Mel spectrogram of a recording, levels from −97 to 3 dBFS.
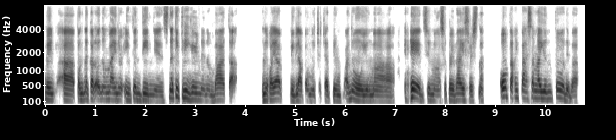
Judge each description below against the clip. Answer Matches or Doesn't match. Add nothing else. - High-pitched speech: Doesn't match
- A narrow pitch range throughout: Doesn't match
